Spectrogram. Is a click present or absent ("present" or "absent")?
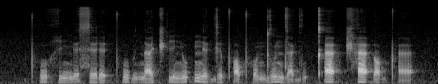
absent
